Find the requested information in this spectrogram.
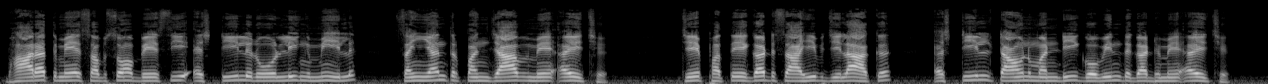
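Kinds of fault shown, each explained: Nothing stood out on listening to this speech recording.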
